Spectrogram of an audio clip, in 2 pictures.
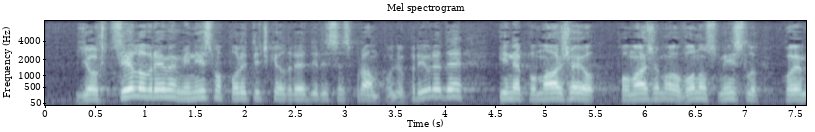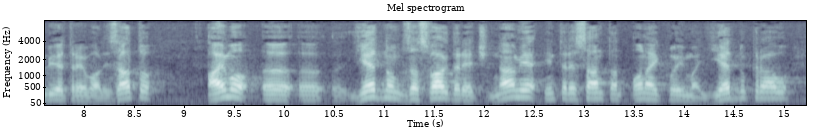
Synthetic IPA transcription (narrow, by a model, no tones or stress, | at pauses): jo̞ʃt̪sjeːlo̞ʋɾjeːme̞miːniːsmo̞po̞lit̪it͡ʃkiod̪ɾeːd̪ilisespɾaːmpo̞ʎopɾiʋɾed̪e̞ | inepomaʒaju | pomaːʒemojoʋo̞no̞msmiːslˠu | ko̞jembijet̪ɾe̞ːbalizat̪o̞ | ajmo̞ | jed̪nomzasʋakd̪aɾe̞t͡ʃinamje̞int̪e̞ɾesant̪ano̞najko̞jiima̰je̞d̪nukɾaːʋu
